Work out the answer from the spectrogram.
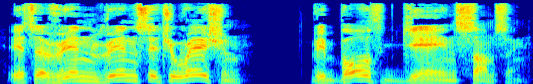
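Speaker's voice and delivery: high, loud show of good cheer; mock geniality. A narrator's reading. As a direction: sell it with exaggerated friendliness. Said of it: "said with mock geniality".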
